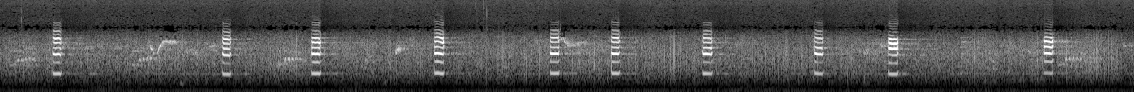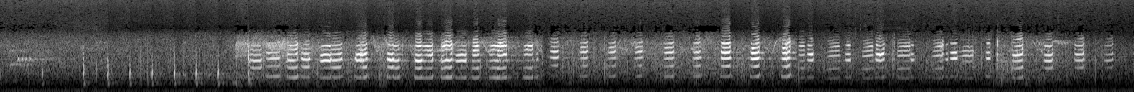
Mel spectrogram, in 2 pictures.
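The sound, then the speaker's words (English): Ivory-billed woodpecker contact calls from a historic recording by Arthur Allen and Peter Paul Kellogg: a long series of nasal, horn-like toots, spaced out at first, then coming faster and overlapping near the end as if two birds call together. No talking. “we promised to play the sound of the ivory build, so Bill's going to play that right here”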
